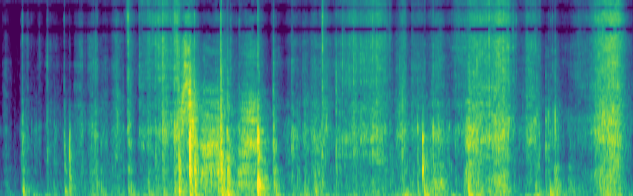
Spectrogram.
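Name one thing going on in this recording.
Plastic packaging crinkles and crackles as a doll box is pulled out.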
